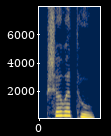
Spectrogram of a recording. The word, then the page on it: ಘೋಷವತ್ತು: ghōṣavattu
